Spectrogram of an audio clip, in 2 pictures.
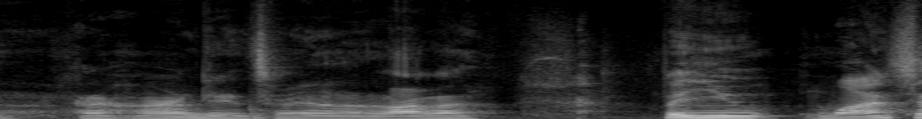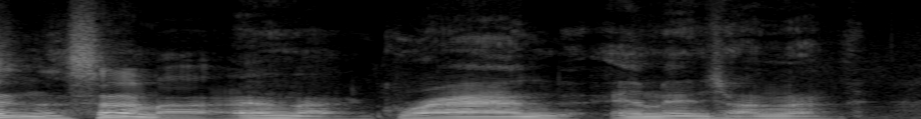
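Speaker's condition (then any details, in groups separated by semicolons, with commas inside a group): Brain injury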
